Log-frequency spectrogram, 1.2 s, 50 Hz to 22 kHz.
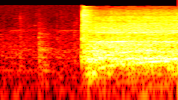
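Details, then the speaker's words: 383 stroker V8, first start attempts; smooth even starter spin with no compression beats, owner concludes valves adjusted too tight so rockers hold valves cracked open; cranking no-start from valves adjusted too tight. "Well, I've come to the conclusion the only thing that it could be is these valves are too tight, and the rockers are actually holding the valves cracked open and not letti"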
